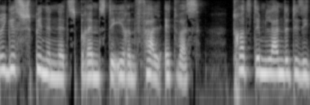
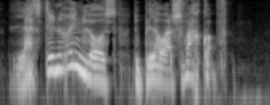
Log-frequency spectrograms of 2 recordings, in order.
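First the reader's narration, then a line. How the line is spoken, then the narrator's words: Growled. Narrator (German): knurrte Sahim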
